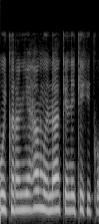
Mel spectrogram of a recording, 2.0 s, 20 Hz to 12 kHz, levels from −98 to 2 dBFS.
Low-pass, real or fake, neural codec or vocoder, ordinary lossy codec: 7.2 kHz; fake; codec, 16 kHz, 1 kbps, FunCodec, trained on Chinese and English, 50 frames a second; none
